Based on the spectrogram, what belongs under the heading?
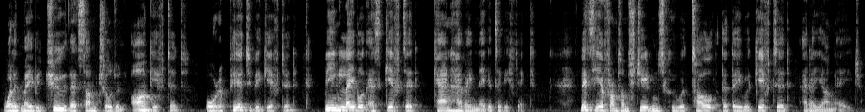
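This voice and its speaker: A man reading a scripted educational narration at a measured, steady pace. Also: on the low side. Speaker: presenter.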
